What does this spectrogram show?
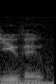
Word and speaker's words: Uvioo: even though it looks like uio it's actually pronounced yuu uu anyways um it's a a website that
